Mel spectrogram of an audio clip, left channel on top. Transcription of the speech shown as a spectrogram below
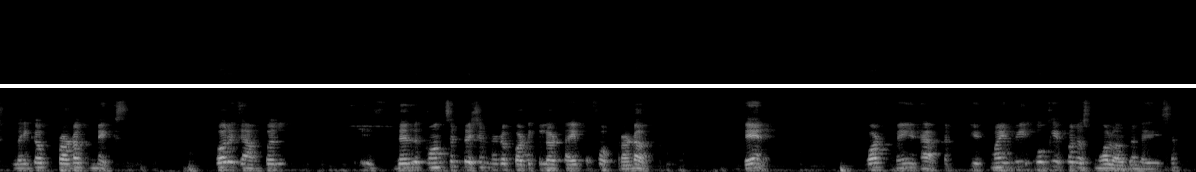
like a product mix. For example, if there's a concentration in a particular type of a product, then what may happen? It might be okay for a small organization,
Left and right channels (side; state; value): left; silent; 52 dB below the other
